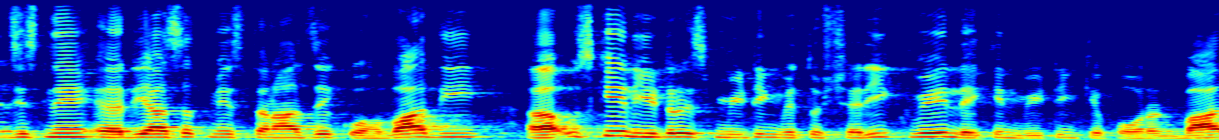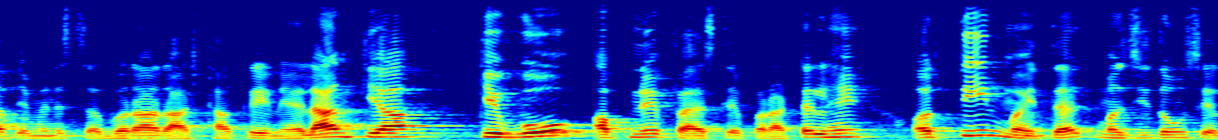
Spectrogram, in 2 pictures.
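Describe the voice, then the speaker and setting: A news presenter with an Indian accent reading a bulletin with some commentary. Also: medium pitch. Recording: clear background noise.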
